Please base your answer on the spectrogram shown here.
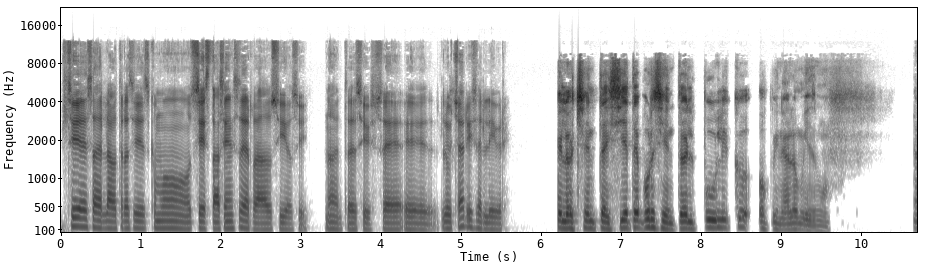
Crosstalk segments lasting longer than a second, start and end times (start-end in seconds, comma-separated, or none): none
